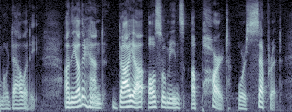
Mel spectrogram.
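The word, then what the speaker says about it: διά: So the corresponding Greek word is dia, D-I-A, which would have been pronounced dia in ancient Greek.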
